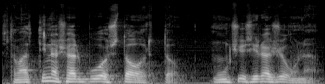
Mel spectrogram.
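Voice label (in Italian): "buo storto", dialettale crespinese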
